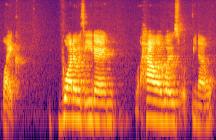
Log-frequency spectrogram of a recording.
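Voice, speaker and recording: A woman's voice: on the low side, fairly even intonation, takes it slowly, muffled recording. A woman co-hosting a casual podcast chat as a nutrition coach, chatty and self-deprecating, often laughing at herself. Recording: roomy echo.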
